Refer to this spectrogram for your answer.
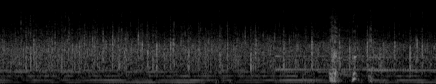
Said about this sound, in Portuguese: Palmas para Jesus.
